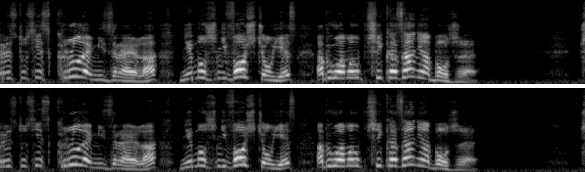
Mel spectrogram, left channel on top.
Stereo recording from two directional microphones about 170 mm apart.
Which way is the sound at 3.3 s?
25° left (ahead or behind).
